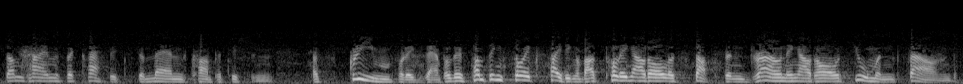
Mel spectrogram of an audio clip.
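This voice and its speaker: An actor playing a mad, menacing widower organist in a theatrical, genteel 1940s radio suspense style. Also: male voice, fairly high pitch, lively intonation, moderate pace, close to an everyday voice. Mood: gloating madness. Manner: theatrical, genteel, ominous phrasing. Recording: muffled, noisy 1940s radio recording.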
